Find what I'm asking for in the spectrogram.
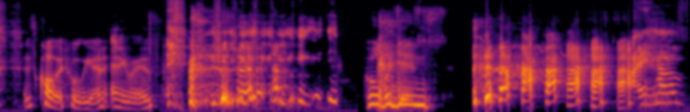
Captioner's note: laughter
